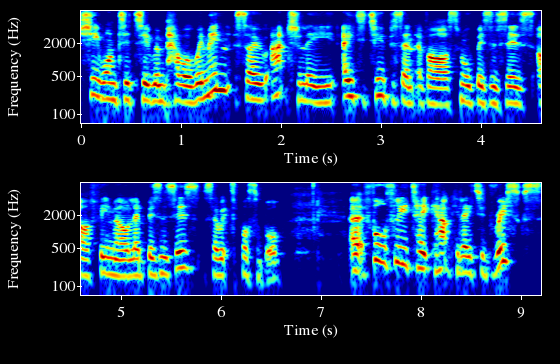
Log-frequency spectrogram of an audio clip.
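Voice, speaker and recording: A woman with a British accent speaks in a medium pitch with ordinary pitch variation against a quiet background. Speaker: creative director. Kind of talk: Q&A answers; conference talk. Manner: fast.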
